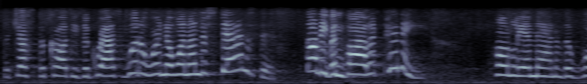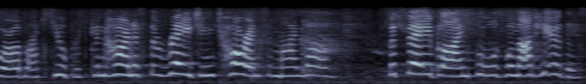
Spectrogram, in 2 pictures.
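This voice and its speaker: A woman's voice: very high-pitched, moderate pace, dull audio. An actress playing a melodramatic, lovesick sixteen-year-old girl with grand theatrical delivery in a 1940s radio comedy. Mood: lovesick, tragic.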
